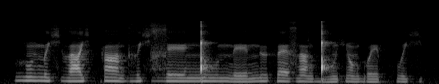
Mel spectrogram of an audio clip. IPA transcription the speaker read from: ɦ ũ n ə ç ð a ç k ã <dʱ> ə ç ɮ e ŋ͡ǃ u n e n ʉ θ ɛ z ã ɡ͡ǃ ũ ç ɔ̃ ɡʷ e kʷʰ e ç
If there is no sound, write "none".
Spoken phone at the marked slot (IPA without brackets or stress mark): dʱ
